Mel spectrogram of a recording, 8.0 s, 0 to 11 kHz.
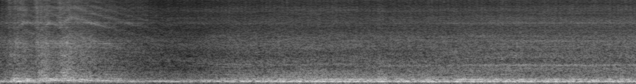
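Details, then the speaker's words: Holden HQ small-block Chevy V8 after the carburetor replacement, with the idle cam giving a lumpy beat: a deep, even burble that settles cleanly and picks up crisply on the throttle; normal running. "all right so we're we're in a good spot runs nicely idle cam gives it the [Music] BCE very"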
